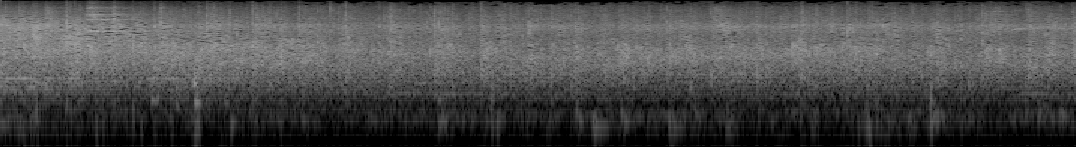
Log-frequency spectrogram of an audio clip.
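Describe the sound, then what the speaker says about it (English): A standing audience applauds at an inaugural lecture by a professor, steady dense clapping filling the hall for several seconds with a faint crowd murmur beneath. "Can we please all stand and give him a round of applause?"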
